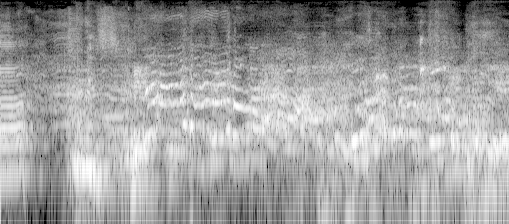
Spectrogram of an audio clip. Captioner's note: cheer and scream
